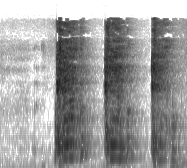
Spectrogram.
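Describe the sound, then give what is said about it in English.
Three sharp, harsh coughs, evenly spaced about half a second apart, after a breath went down the wrong way; each is loud and raspy, with quiet between them. “Something, I went to take a breath and it went down the wrong way or something.”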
